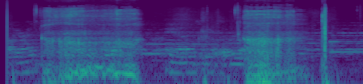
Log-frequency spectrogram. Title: snores a lot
